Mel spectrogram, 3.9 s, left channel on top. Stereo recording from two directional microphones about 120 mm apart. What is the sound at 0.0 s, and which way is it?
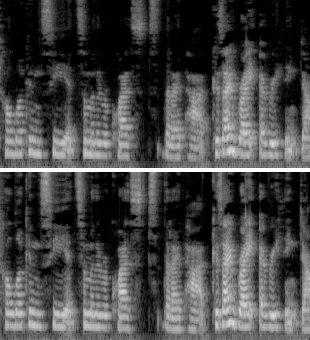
Speech, 25° right (ahead or behind).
